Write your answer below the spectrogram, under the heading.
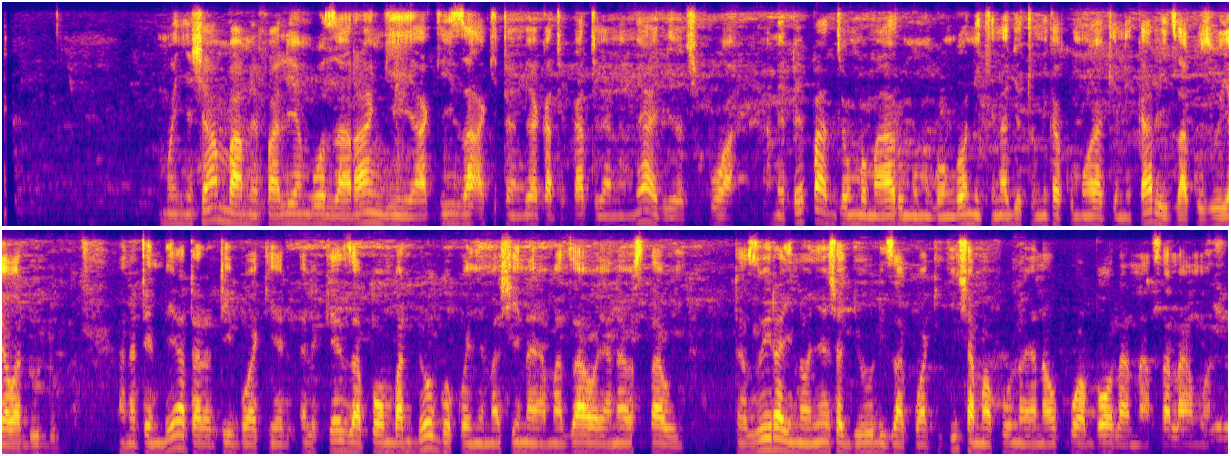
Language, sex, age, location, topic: Swahili, male, 18-24, Kisii, health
